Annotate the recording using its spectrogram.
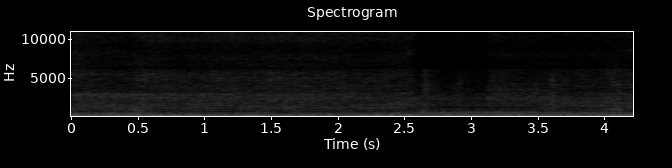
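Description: Steady rushing hiss of water spraying against a car at a car wash, with a low rumble beneath, heard from inside the car.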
